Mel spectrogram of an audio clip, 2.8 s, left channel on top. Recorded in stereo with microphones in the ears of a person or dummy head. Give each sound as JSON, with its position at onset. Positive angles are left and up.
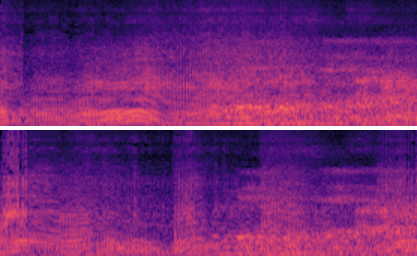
{"t": 1.4, "sound": "a man speaking", "side_deg": 5, "distance_m": 5.0}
